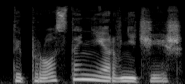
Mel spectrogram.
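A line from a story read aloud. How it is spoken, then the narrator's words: Tender, gentle. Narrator (Russian): нежно произнес Илья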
